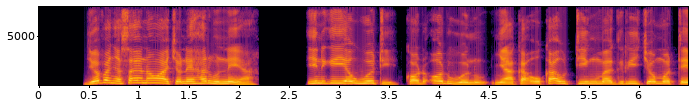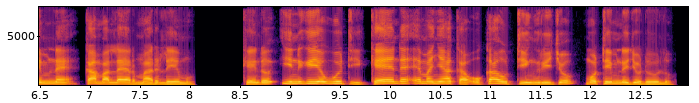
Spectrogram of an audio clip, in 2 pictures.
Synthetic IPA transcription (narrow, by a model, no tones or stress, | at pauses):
d͡ʒovaɲasajɛnɔwat͡ʃɔnɛɦaɾunːɪja̰ | inɡɪjawotikɔdɔdwonuɲakaʊkautiŋmaɡɾit͡ʃomɔtɪmnɛkamalɛrmarlemo̰ | kendoʔinɡɪjawotikɛndɛʔɛmaɲakaʊkautiŋɾit͡ʃomɔtɪmnɛd͡ʒodolo̰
